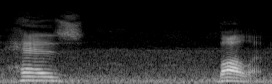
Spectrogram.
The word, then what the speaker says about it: Hezbollah: could be a targeted uh Wikipedia pronounces it hez Bala that's the Wikipedia pronouncement of Hezbollah I've heard it Hezbollah I've heard it Hezbollah the Wikipedia pronouncing pronunciation is hez Bala um he also says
